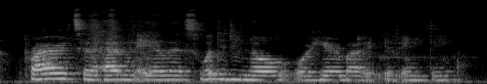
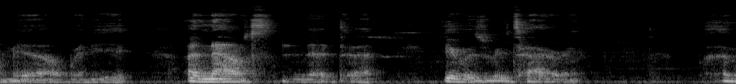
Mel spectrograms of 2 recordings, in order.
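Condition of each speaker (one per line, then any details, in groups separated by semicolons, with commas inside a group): No condition
ALS; onset left foot drop, then left leg weakness; progressed, needs help from others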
